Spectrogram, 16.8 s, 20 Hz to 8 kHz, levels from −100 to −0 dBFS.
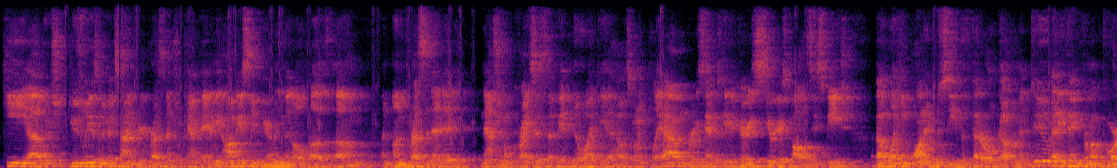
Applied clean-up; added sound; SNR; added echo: neural separator model SepFormer DNS4.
